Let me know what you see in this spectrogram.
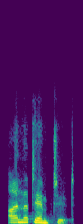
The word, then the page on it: Unattempted: Indian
